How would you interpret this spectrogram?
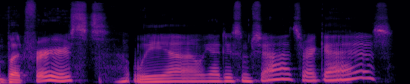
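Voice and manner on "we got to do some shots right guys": pitch climbing steeply, ending very high. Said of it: "your voice got really high".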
